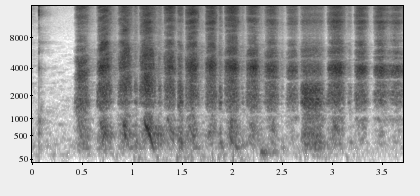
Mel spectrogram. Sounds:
Sniff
